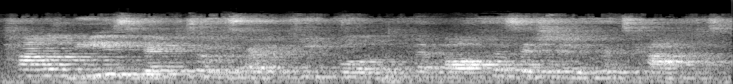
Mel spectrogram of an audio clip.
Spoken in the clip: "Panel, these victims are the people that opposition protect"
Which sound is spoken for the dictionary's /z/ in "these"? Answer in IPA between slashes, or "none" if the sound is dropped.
/z/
